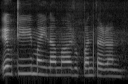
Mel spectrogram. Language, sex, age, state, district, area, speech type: Nepali, female, 18-30, West Bengal, Darjeeling, rural, read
